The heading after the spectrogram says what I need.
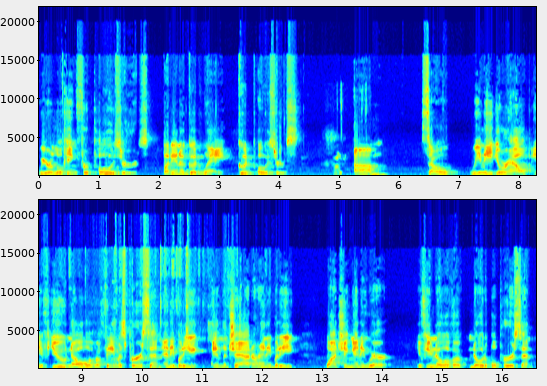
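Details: Adult male speaker; ordinary speech.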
